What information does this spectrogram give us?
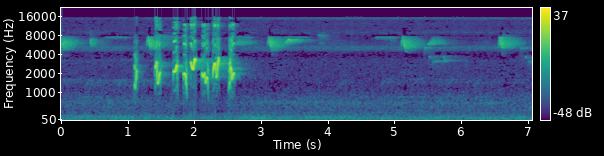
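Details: Red-eyed bulbul lure song from 2020: a lively phrase of roughly eight chattering, bubbling notes in just over a second. Faint high drawn whistles from another bird keep sounding afterwards.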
